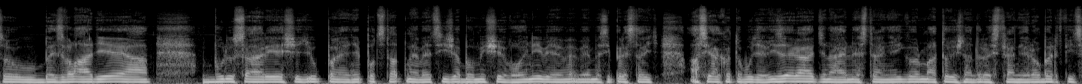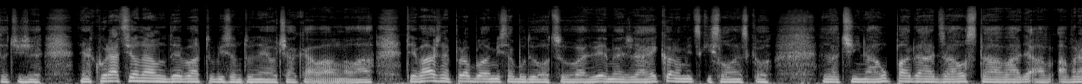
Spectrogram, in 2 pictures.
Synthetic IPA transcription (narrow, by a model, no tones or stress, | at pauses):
ɔʊbɛzʋlaːɟɛa | bud̪uːsaɾɪɛʃiɟuːpl̩ɲɛɲɛpɔst̪at̪nɛːʋɛt͡siʒabɔmiʃuɛʋɔjniʋɪɛmɛʋɪɛmɛsipɾɛt̪st̪aʋiɟa̰siakɔt̪ɔbuɟɛʋizɛɾaɟnajɛd̪nɛjst̪ɾaɲɛiɡɔɾmat̪ɔʋid͡ʒnad̪ɾuɦɛjst̪ɾaɲɛɾɔbɛɾt̪fit͡sɔt͡ʃiʒɛɲɛakuɾat͡siɔnaːlnud̪ɛbat̪ubis̬ɔmt̪uɲɛɔt͡ʃaka̰ːʋa̰lnɔ̰at̪ɪɛʋaːʒnɛpɾɔblɛːmisabud̪uːɔt̪suːʋaɟʋɪɛmɛʒɛaɪɛkɔnɔmit͡skislɔʋɛnskɔzat͡ʃiːnaupad̪aɟzaɔst̪aːʋaɟa̰aʋɾa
